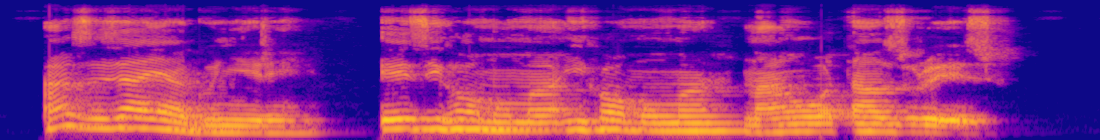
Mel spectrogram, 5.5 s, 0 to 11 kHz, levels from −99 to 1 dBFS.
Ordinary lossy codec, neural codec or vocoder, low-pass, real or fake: none; none; 9.9 kHz; real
